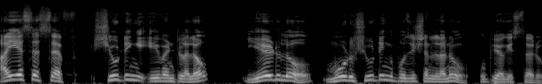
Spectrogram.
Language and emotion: Telugu, neutral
